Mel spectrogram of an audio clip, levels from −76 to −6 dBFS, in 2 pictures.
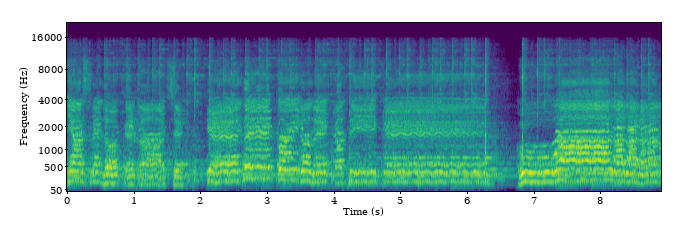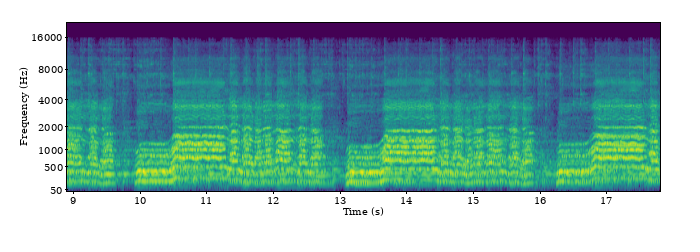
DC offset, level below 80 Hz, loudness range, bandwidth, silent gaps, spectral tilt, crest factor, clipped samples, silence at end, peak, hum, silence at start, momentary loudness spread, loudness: under 0.1%; -62 dBFS; 4 LU; 16 kHz; none; -3.5 dB/octave; 14 dB; under 0.1%; 0 s; 0 dBFS; none; 0 s; 8 LU; -14 LUFS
